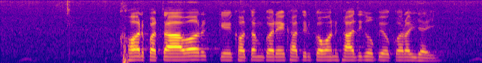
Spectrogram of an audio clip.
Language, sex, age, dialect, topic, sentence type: Bhojpuri, male, <18, Northern, agriculture, question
